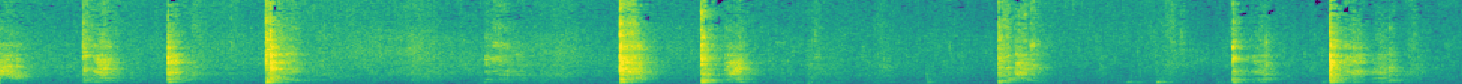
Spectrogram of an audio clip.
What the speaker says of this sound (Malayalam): യോഗർട്ട് ചേർത്തിട്ട് നന്നായിട്ടൊന്ന് ഇളക്കി കൊടുക്കുക.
